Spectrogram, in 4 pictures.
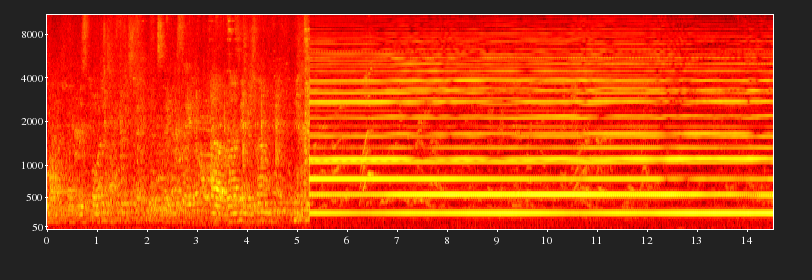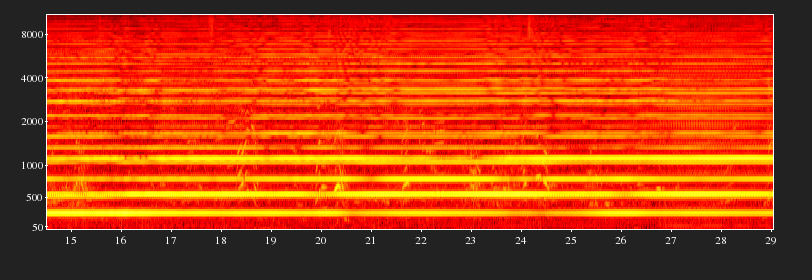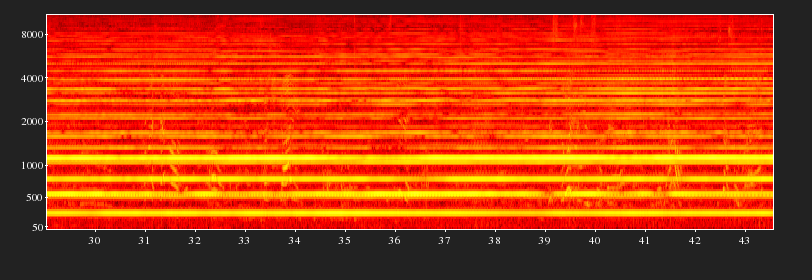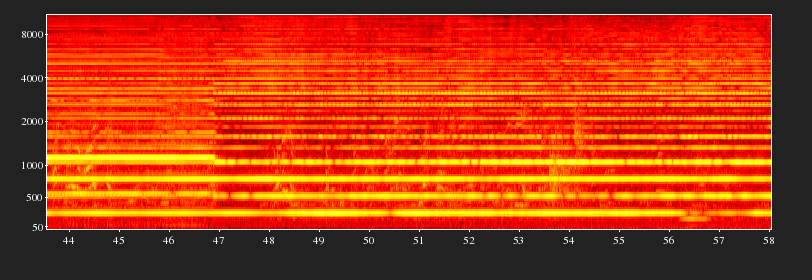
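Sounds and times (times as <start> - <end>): synthesizer drone: 0.0 - 58.0.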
